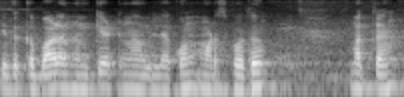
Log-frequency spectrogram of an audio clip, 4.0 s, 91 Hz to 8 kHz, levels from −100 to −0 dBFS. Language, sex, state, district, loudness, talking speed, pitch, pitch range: Kannada, male, Karnataka, Belgaum, -18 LUFS, 150 wpm, 130 Hz, 130-140 Hz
